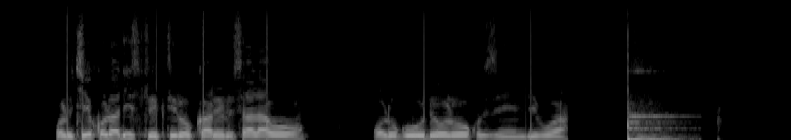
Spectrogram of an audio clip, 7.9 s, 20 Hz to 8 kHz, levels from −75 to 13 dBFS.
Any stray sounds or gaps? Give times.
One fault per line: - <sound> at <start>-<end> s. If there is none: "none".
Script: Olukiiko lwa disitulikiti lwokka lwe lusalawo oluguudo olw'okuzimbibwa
- thud at 6.3-7.0 s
